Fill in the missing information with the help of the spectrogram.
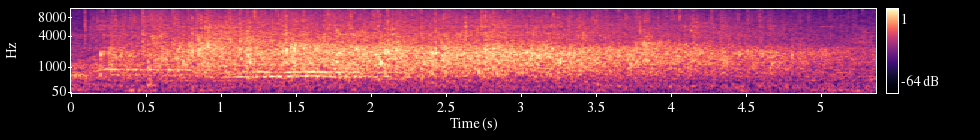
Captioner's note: audience cheers and applauds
